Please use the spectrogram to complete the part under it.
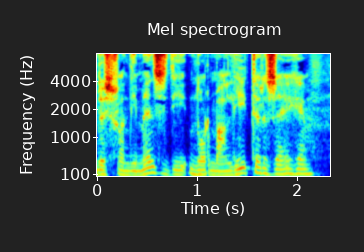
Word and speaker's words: normaliter: Maar je ziet daar weer die druk van die voorlaatste lettergreep die wij zo vaak beklemtonen in het Nederlands. En dus wordt dat ineens niet meer dat in ons gevoel vreemde, hè, normaliter.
